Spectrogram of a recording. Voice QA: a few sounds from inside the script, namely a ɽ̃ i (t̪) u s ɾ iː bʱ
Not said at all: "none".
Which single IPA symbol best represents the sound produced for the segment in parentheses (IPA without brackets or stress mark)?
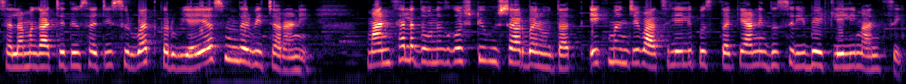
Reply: d̪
